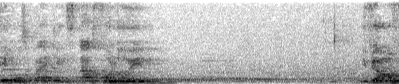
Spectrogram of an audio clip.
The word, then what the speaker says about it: Amos Pikings: Amos Pikings, the tech prophet. Start following. If you're on Facebook, start following. That's the Amos Pikings. Nigeria will call it Amos Pikin, but the pronunciation is Amos Pikings.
